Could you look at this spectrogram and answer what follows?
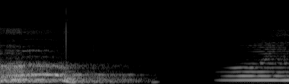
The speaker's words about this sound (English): What you can hear is him pausing at various recesses and creating a rumbling echo, which sounds almost like the growling of some sort of animal, a bison or a wolf.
